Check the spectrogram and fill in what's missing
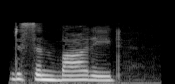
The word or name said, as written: disembodied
